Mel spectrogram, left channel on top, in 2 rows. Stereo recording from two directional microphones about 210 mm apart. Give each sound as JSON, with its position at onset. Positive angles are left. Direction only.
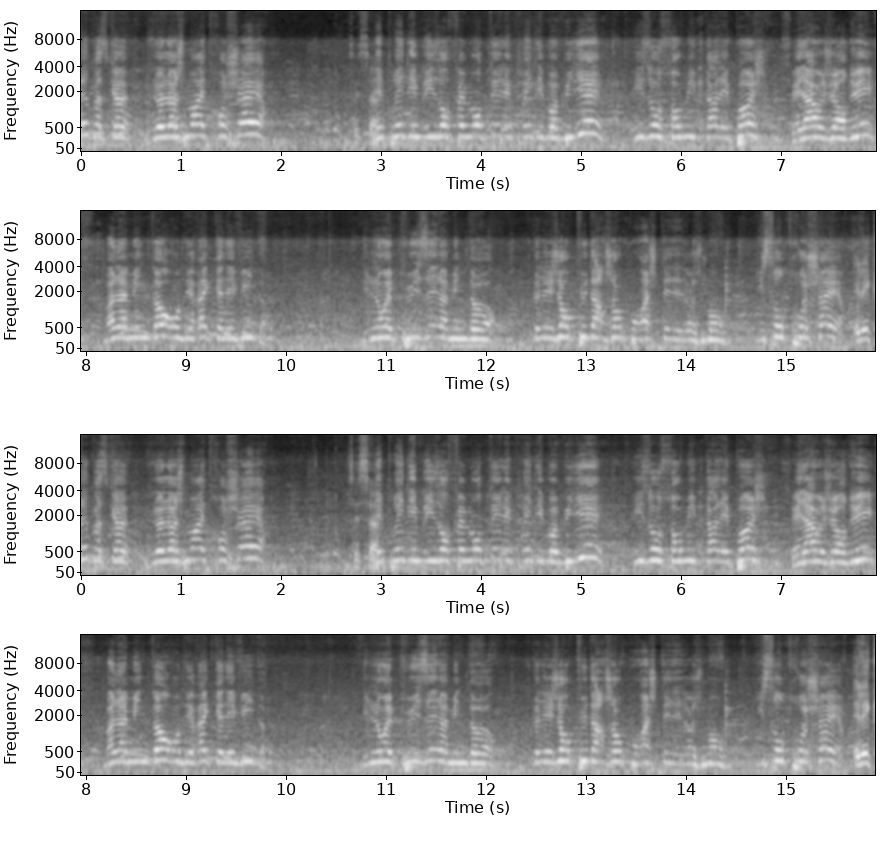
{"t": 0.0, "sound": "a man's voice", "side_deg": 5}
{"t": 2.7, "sound": "speech", "side_deg": -30}
{"t": 3.1, "sound": "a man's voice", "side_deg": 0}
{"t": 10.8, "sound": "a man's voice", "side_deg": 10}
{"t": 15.6, "sound": "speech", "side_deg": -30}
